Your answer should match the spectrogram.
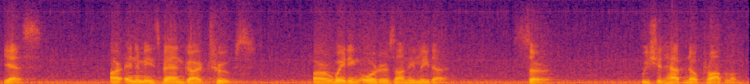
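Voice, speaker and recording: A man's voice: lowish voice, a little mellow, natural voice. Man as a formal officer, muffled game audio. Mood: formal, serious. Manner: formal, measured. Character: dutiful, cautious male officer briefing his space commander. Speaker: military adviser in a video game. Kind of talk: 1990s video game cut-scene acting. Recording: dull, noisy old CD game audio.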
